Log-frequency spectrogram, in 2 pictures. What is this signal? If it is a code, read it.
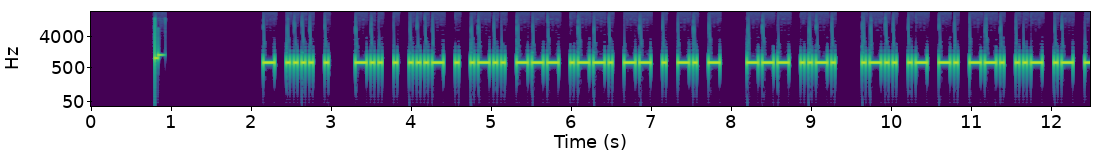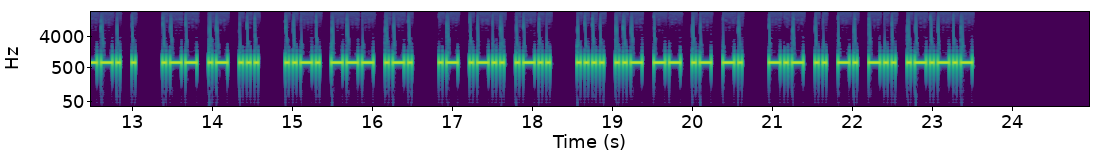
Morse code, heard as a keyed tone, about 25 wpm, 700 Hz. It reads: THE DEVELOPMENT OF LANGUAGE WAS FOR ALL HUMAN KIND.
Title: Sentences from Top 1000 Words - Review Part 4 - 25wpm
